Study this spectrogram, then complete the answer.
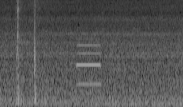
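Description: A short electronic beep sounds from a car's dashboard.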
